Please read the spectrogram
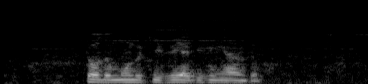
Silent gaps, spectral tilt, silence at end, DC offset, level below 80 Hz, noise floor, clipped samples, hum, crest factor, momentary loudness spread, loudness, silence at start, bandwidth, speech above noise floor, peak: none; -8.5 dB/octave; 1.05 s; under 0.1%; -58 dBFS; -62 dBFS; under 0.1%; none; 20 dB; 12 LU; -31 LUFS; 0.85 s; 11.5 kHz; 32 dB; -14 dBFS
